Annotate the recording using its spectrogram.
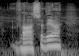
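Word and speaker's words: Vāsudeva: It's spelled differently with a that it's long. With this line on top, it means it's pronounced long, and it's a different word.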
